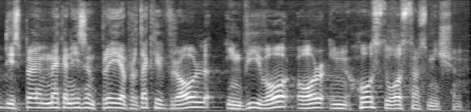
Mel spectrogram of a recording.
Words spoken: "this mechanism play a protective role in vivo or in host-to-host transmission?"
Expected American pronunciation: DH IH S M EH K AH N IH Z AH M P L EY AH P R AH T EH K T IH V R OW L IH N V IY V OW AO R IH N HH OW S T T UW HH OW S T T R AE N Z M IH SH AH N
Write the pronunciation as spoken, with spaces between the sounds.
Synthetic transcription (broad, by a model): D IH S M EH K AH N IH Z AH M P L EY AH P R AH T EH K T IH V R OW L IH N V IY V OW AO R IH N HH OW S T T UW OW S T T R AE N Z M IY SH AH N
